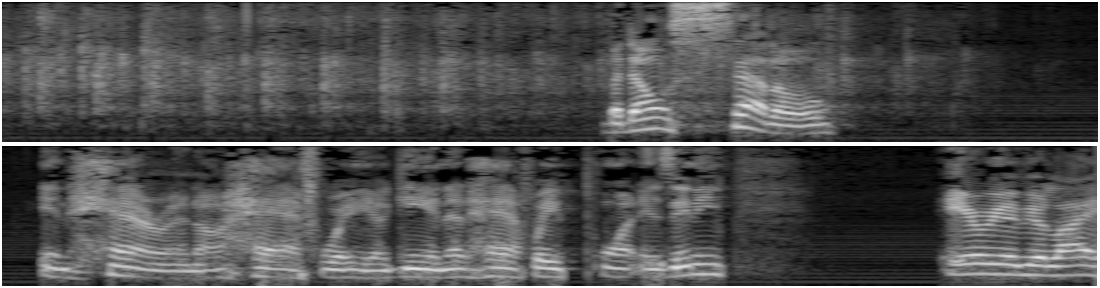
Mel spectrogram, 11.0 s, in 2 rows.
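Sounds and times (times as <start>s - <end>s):
church congregation clapping in praise: 0.0s - 5.3s
speech: 3.0s - 4.3s, 5.7s - 9.4s, 10.2s - 10.9s.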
